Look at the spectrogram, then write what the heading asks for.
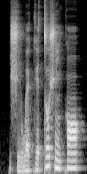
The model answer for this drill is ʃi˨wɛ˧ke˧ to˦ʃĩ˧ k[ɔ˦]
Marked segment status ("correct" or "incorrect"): incorrect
